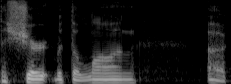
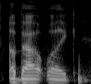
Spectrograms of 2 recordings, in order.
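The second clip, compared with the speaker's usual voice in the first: ordinary talk, nothing marked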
